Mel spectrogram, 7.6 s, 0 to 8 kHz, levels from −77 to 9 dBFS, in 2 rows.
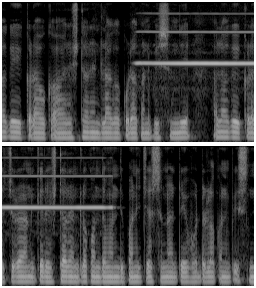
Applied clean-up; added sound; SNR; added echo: none; Wind instrument, woodwind instrument; -1 dB; none.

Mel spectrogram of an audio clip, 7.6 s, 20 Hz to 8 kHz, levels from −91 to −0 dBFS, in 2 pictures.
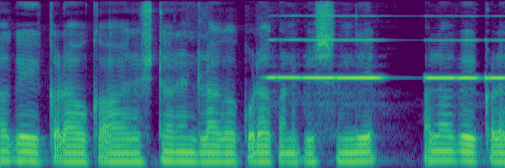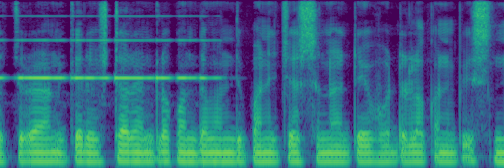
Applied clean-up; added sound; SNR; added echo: neural mask model RNNoise.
